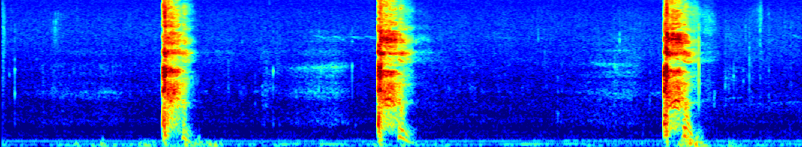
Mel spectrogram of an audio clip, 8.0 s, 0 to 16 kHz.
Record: {"three_cough_length": "8.0 s", "three_cough_amplitude": 5867, "three_cough_signal_mean_std_ratio": 0.3, "survey_phase": "beta (2021-08-13 to 2022-03-07)", "age": "18-44", "gender": "Male", "wearing_mask": "No", "symptom_none": true, "smoker_status": "Ex-smoker", "respiratory_condition_asthma": false, "respiratory_condition_other": false, "recruitment_source": "REACT", "submission_delay": "3 days", "covid_test_result": "Negative", "covid_test_method": "RT-qPCR"}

